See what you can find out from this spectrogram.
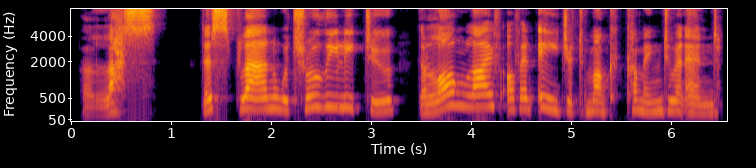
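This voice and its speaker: A woman narrator telling a scripted audio drama story. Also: on the high side.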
